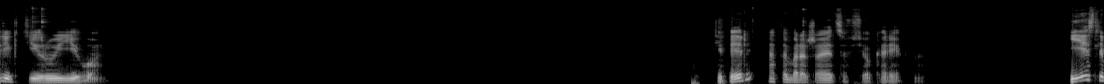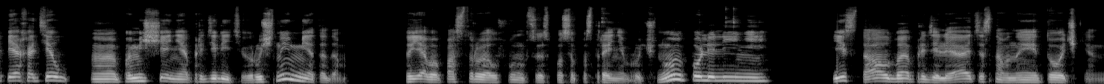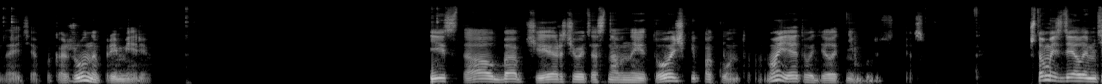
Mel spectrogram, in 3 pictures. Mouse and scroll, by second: 0.3 click, 3.3 click, 4.7 click, 5.8 click, 6.7 scroll down 2, 7.5 middle click, 9.0 middle click, 16.9 click, 18.2 click, 22.1 click, 23.9 click, 26.3 click, 31.3 click.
